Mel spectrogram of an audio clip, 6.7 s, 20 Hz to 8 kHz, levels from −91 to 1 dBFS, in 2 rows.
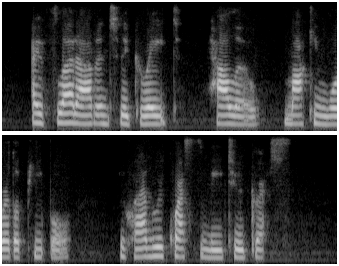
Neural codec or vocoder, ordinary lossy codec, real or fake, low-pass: none; Opus, 24 kbps; real; 7.2 kHz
